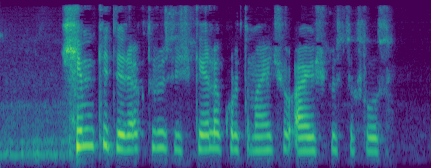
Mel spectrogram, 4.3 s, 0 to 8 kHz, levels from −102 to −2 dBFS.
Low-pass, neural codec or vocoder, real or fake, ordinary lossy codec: 7.2 kHz; vocoder, 22.05 kHz, 80 mel bands, HiFi-GAN; fake; MP3, 48 kbps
